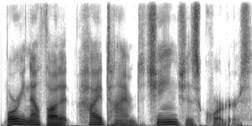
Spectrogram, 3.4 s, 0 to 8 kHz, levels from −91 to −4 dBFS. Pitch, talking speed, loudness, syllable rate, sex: 120 Hz, 180 wpm, -19 LUFS, 3.9 syllables/s, male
